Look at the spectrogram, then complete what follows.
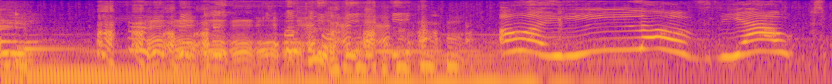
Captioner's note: all laugh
